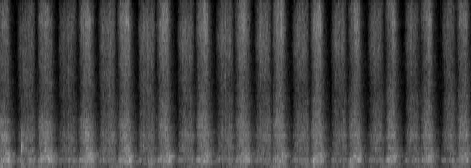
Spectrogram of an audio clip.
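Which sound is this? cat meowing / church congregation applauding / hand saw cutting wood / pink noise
hand saw cutting wood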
